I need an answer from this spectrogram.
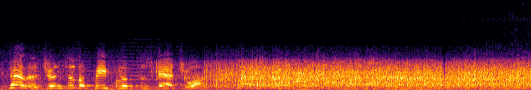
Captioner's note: applause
